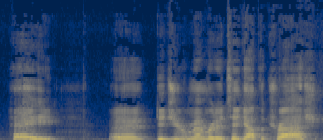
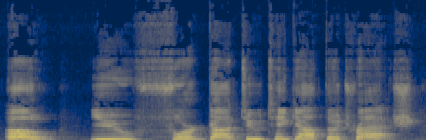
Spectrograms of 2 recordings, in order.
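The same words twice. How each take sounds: First: High, sweet asking lilt; sweetest tone. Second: Slow, pointed reproach; critical tone. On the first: Partner gently asking about the trash, sweet and high. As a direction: ask it as sweetly as you can. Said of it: "in your sweetest tone possible". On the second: Partner pointing out the forgotten trash, slow reproach. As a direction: let the blame drip through the words. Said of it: "Just your tone of voice". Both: Shown as a demonstration.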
